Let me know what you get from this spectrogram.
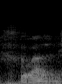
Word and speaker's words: Llewellyn: Llewellyn. Is that how you say it? – Yeah. – Yeah. Because it's like a chl and then a double L.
